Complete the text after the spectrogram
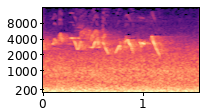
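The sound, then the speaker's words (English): House finches, nesting in gaps and cracks around a museum facade, sing from plane trees in a city: a rapid, continuous warbling run of high twittering notes over a steady low rumble of city background noise. No one speaks. “Seems to be a major house finch hotspot.”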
